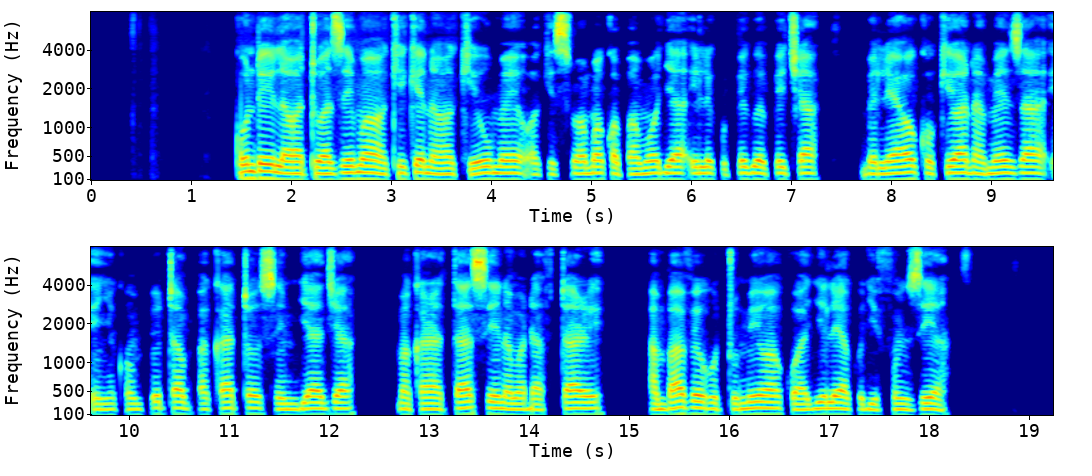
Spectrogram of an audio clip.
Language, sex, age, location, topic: Swahili, male, 25-35, Dar es Salaam, education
